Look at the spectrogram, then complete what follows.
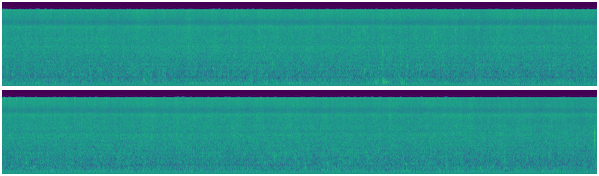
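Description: Steady rushing of water and wind from a moving motorboat, with a low engine hum underneath.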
